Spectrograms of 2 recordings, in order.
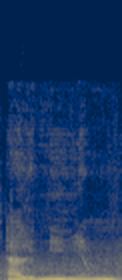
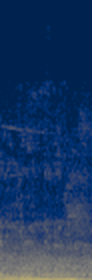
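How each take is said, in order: First: It is said the British way, five syllables. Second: It is said the American way, four syllables.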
